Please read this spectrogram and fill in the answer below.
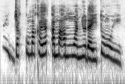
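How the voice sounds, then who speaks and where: High, sharp, exasperated wife. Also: female voice, moderate pace, no room sound, clean studio sound. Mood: plaintive, worried. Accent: Ilocano. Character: exasperated, worried wife and mother, nagging and plaintive. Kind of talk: Ilocano radio drama acting.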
